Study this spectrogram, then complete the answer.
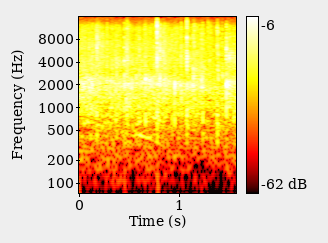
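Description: A crowd applauds at a mushaira poetry gathering with continuous close clapping and a few sharper individual claps throughout the short burst.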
